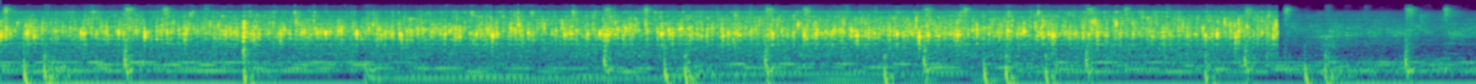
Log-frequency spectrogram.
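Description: Trout cakes frying in shallow oil in a skillet: a steady sizzle with dense crackling that cuts off suddenly about nine and a half seconds in, leaving soft background music.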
